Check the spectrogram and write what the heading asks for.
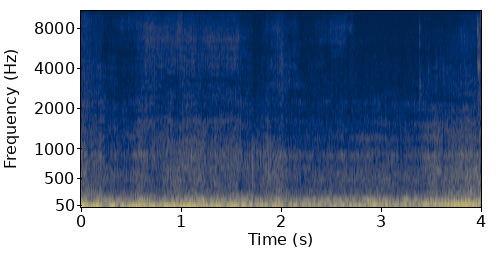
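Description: Inside a moving car: a steady low rumble of engine and road noise.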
